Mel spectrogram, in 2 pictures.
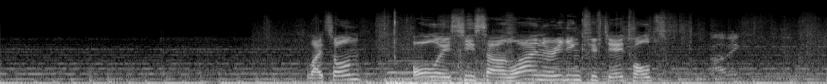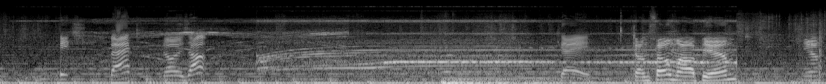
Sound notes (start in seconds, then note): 11.1 mechanical whirring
